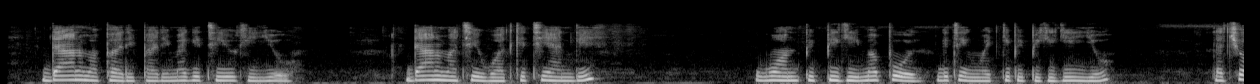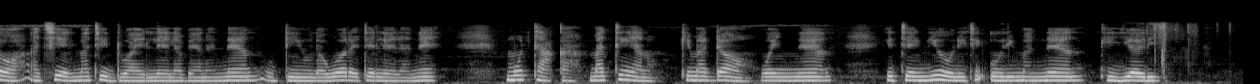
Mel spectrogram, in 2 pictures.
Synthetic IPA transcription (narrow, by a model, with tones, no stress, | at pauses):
da˦nɔ˦ma˨pɐ˦˨di˨pa˨di˨ma˦ɡi˦tʰi˦jo˦kʰi˨jo˨ | da˦nɔ˦ma˦tje˦wɔ˨tki˦tʰjɛ˦nɡɪ˦ | wɔ˦npi˨pi˨ɡi˨ma˦po˨lɡi˦tje˦˨ŋwɛ˨t̚ki˦pi˨pi˨ɡi˨ɡi˦jo˦ | la˨t͡ʃɔ˦˨a˨t͡ʃjɛ˦˨lma˦tje˦dwa˨i˨lɛ˨la˨bɛ˨nɛ˨nɛ˦no˨ti˨ɲo˨la˨wɔ˦ɾi˨tɛ˦lɛ˨la˨nɛ˦ | mo˦ta˨ka˨ma˦tɪ˦ɛ˨nɔ˨ | kɪ˦ma˦dɔ˦˨wɛ˦ɲnɛ˦ni˨te˨ŋɡi˦o˨ni˨tje˦ʔo˨ɾi˦ma˦nɛ˦nki˦ja˦ɾi˦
